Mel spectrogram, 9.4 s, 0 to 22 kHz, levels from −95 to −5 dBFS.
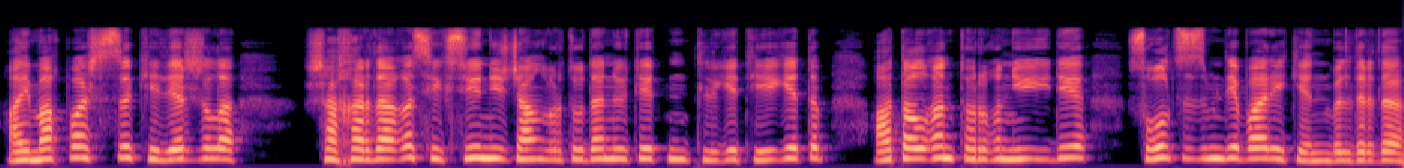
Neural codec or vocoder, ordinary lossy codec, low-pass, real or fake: none; none; none; real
